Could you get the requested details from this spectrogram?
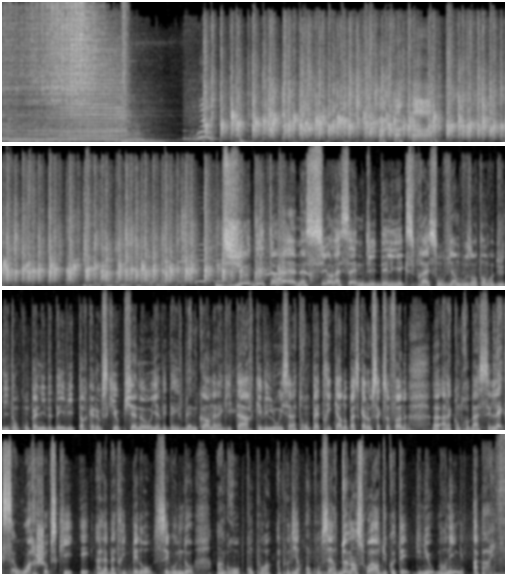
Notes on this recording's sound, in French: Les voici d’ores et déjà tous sur la scène du Deli Express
